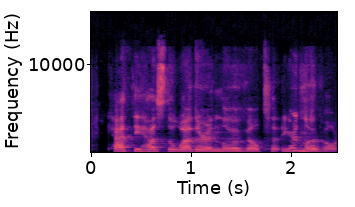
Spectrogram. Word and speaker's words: Louisville: I was just going to ask, is it Louisville or Louisville? Because I've heard it both ways. Louisville is really the way you pronounce it, but right, I'm trying to go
